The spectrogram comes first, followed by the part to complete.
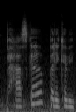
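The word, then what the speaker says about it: Pascha: want to say it's Pasa but it could be Pasha but um I want to say it's Pasa because it's p a s c h a um organic very dark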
